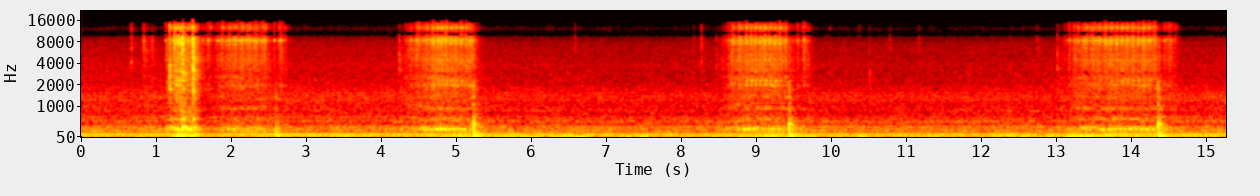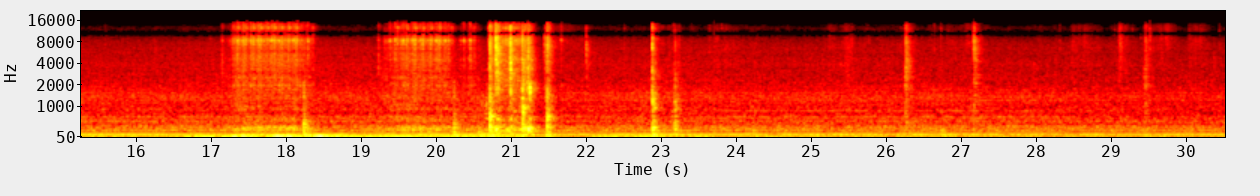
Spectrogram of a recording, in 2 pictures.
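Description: Industrial lockstitch sewing machine stitching satin fabric in short runs of one to two seconds, six runs in the first two-thirds, over a steady low hum. A few light clicks follow as the fabric is handled.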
